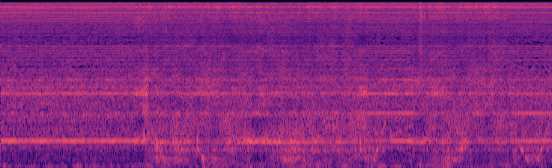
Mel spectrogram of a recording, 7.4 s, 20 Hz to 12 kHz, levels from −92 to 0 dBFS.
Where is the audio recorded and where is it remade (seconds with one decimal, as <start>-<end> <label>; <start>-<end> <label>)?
0.0-1.8 recorded; 1.8-4.9 remade; 4.9-5.5 recorded; 5.5-6.8 remade; 6.8-7.4 recorded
